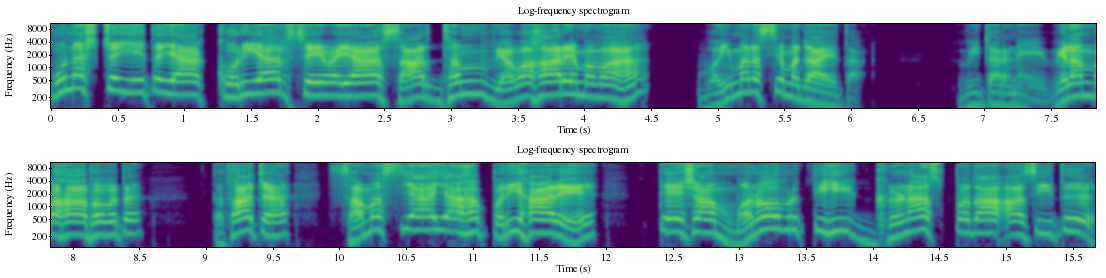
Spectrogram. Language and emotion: Sanskrit, disgusted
